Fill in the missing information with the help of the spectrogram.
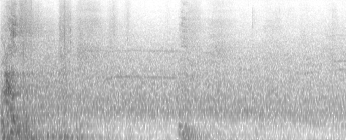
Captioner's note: audience cheers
